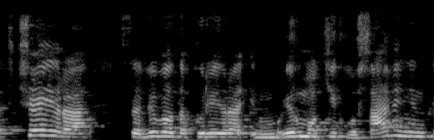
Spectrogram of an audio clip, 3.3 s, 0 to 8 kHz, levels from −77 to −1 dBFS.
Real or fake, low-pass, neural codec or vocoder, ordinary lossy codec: real; 7.2 kHz; none; Opus, 64 kbps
